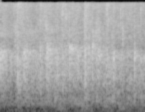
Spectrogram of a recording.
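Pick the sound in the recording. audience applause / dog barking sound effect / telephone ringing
audience applause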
